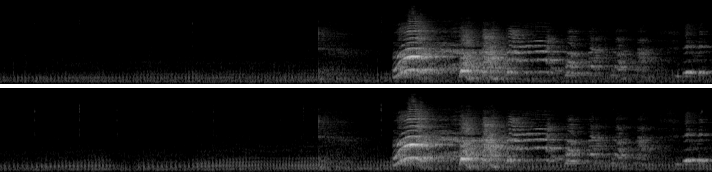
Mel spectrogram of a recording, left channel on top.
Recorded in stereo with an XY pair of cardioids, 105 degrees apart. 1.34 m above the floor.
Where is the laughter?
Straight ahead, 3 m.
